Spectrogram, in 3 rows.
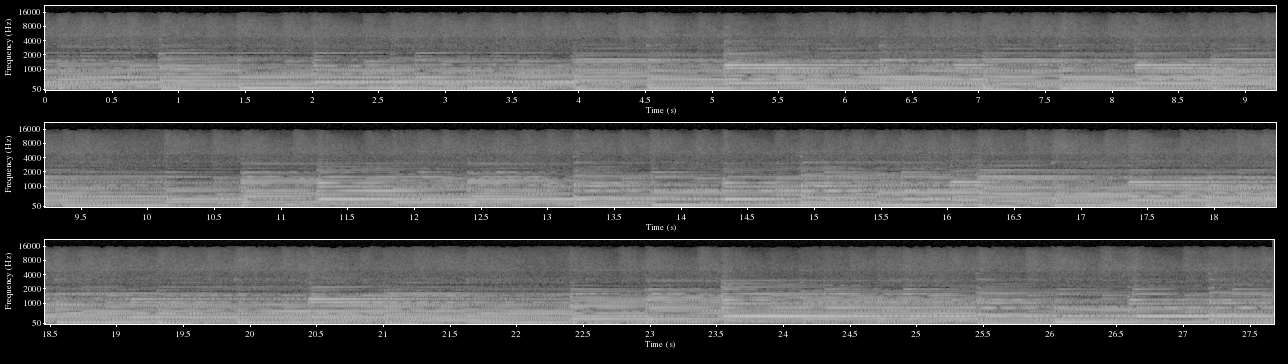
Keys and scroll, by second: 1.5 Tab, 3.1 Tab, 3.2 a, 3.8 3, 4.5 ctrl+shift+r, 4.6 Escape, 4.8 3, 5.6 x, 6.4 shift+], 14.4 r, 18.5 Tab, 18.6 2, 20.1 x, 21.4 x, 22.7 2, 23.6 shift+q, 24.5 Tab, 24.8 alt+shift+z, 25.4 Tab, 25.9 ctrl+r, 26.3 alt+s, 27.4 ctrl+b.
